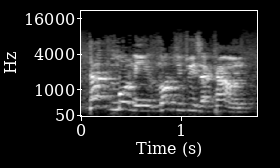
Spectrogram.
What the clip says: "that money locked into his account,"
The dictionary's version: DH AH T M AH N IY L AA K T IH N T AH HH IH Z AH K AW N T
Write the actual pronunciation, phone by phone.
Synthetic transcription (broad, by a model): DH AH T M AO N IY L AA T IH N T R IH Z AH K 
